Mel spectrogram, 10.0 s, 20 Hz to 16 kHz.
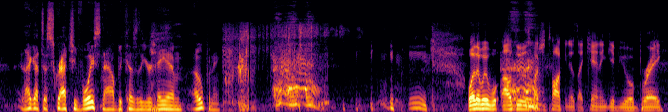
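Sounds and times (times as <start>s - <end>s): men laughing: 4.7s - 6.5s.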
